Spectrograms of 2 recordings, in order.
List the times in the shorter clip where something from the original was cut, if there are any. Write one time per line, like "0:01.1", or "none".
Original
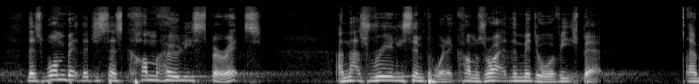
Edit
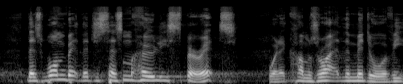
0:01.2
0:02.7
